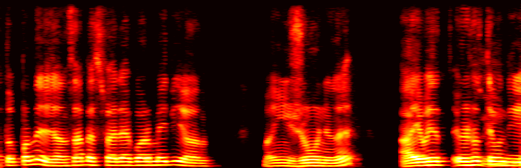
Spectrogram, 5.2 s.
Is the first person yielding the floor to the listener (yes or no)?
no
